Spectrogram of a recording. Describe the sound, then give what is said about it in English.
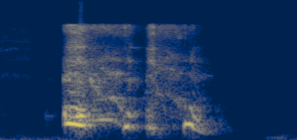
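Someone clears their throat, a loud rasping rumble in two quick pushes lasting under a second, with silence before and after and no talking. “And sorry, I've got to clear my throat.”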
